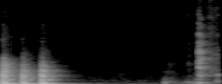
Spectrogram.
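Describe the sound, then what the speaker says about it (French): Three quick, heavy knocks on a wooden door as the wolf arrives at Nouf Nouf's house, fairly close and loud, followed by quiet and then a brief soft voice. "Le méchant loup alla cogner à la porte de Nouf Nouf."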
